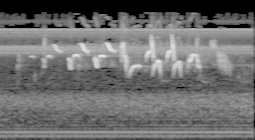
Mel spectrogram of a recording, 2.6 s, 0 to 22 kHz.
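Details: Second-year male indigo bunting singing on 8 May in West Baton Rouge Parish, Louisiana: a quick series of high, sharp, paired and slurred notes, bright and sweet, lasting about two seconds, over a steady low hum.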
